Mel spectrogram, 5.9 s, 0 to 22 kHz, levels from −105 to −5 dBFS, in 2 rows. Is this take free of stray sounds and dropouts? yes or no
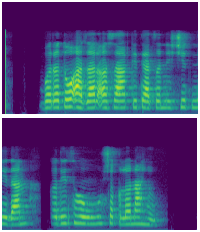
yes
